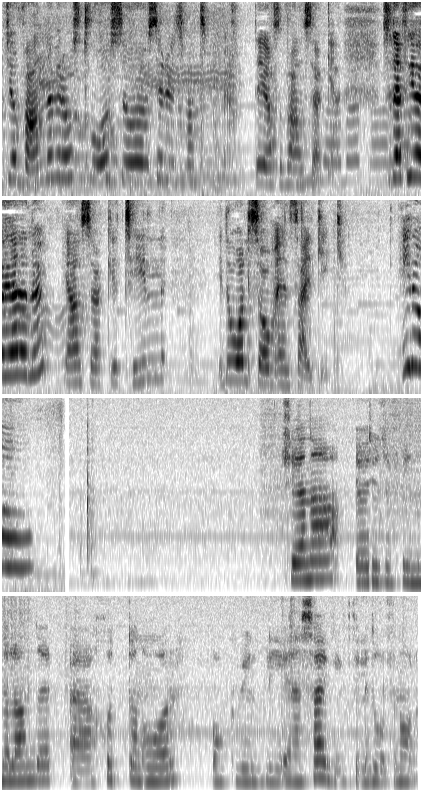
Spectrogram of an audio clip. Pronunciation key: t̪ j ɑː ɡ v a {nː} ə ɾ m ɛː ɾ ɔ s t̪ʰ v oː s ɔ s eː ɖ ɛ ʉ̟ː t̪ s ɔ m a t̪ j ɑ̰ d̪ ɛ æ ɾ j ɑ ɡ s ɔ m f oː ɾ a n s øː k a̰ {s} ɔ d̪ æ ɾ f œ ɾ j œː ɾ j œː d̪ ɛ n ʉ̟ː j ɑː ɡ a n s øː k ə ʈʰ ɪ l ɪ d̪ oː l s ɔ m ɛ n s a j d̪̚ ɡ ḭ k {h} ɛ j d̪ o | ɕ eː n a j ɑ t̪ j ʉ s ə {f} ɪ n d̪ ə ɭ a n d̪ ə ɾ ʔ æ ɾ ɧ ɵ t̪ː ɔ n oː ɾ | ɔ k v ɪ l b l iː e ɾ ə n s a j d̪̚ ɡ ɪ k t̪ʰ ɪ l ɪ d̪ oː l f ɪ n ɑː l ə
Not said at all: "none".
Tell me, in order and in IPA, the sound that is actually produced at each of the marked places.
nː, s, h, f

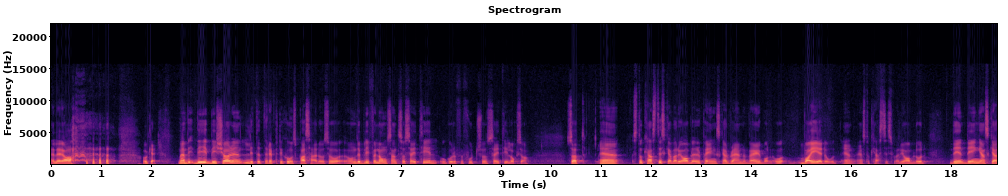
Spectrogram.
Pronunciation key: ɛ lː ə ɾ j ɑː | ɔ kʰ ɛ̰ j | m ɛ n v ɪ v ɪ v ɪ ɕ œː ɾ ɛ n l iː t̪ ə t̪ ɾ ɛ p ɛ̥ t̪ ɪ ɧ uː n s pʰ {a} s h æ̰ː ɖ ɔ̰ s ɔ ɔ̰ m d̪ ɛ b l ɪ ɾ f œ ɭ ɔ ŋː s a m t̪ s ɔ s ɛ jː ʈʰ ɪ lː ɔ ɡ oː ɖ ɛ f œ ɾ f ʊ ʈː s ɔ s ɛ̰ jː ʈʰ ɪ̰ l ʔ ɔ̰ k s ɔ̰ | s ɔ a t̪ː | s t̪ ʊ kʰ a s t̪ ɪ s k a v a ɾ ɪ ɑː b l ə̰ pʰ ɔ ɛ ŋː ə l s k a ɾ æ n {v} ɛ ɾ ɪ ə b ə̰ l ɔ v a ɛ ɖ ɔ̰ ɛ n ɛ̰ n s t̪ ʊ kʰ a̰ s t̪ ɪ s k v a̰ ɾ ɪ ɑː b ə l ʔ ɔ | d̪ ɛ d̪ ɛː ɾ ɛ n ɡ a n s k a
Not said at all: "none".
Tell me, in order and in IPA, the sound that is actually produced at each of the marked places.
a, v

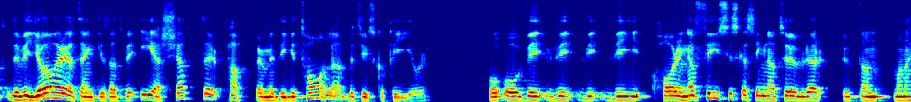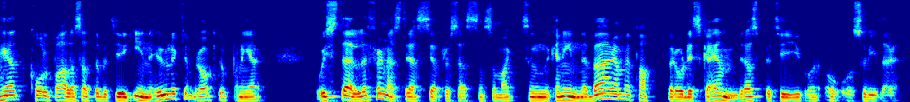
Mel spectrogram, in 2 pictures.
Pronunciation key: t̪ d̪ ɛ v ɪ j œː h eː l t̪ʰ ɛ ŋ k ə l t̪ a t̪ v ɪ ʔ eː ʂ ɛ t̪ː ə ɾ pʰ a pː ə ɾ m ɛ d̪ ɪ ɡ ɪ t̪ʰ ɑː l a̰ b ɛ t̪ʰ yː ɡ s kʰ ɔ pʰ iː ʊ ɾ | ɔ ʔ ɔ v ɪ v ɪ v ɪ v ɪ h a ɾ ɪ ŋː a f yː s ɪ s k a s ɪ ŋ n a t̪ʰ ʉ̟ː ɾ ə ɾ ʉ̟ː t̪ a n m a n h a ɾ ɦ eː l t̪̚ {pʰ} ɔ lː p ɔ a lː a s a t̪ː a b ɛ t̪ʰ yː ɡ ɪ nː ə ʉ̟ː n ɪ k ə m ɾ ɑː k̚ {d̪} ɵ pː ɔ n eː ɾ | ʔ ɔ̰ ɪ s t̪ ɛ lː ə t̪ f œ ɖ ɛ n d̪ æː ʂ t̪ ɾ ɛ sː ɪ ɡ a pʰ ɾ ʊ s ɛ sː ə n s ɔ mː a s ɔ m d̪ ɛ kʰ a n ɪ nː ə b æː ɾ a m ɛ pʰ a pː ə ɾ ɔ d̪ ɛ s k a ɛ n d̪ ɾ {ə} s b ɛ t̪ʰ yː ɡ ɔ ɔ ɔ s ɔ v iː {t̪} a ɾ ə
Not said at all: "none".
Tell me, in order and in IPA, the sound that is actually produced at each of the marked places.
kʰ, t̪, a, d̪

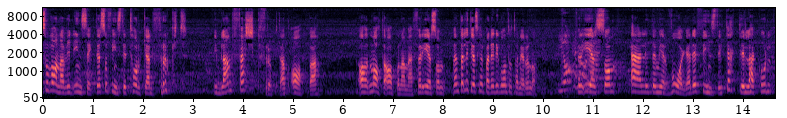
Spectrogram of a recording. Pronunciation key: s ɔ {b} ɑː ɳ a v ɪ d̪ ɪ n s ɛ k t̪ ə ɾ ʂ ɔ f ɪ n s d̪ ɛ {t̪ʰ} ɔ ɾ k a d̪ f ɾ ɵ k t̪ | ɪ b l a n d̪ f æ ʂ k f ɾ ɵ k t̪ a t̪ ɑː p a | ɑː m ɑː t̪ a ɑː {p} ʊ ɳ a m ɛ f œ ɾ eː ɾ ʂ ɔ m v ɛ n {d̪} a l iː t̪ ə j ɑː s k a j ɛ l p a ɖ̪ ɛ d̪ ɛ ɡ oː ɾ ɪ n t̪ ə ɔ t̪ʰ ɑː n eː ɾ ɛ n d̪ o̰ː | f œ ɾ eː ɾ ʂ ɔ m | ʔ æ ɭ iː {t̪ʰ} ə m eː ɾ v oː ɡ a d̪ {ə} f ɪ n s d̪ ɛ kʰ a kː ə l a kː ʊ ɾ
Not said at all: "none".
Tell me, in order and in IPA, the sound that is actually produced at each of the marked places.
v, t̪ʰ, p, t̪, t̪, ə

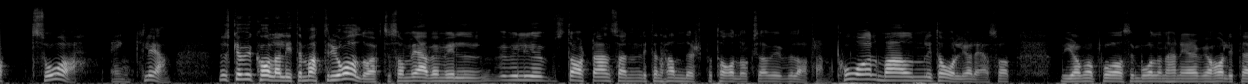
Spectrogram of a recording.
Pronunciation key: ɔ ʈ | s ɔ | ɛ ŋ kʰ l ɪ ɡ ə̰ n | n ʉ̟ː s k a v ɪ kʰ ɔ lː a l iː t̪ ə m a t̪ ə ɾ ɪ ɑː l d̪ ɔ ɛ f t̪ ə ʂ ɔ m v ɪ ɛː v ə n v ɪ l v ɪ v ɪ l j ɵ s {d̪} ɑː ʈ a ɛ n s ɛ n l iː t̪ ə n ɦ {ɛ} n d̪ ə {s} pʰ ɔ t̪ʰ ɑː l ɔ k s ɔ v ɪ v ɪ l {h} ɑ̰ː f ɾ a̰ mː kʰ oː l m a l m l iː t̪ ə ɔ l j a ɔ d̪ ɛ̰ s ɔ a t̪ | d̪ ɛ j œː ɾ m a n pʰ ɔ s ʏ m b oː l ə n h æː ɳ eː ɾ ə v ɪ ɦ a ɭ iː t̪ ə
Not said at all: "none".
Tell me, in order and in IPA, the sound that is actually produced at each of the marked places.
t̪, a, ʂ, h

